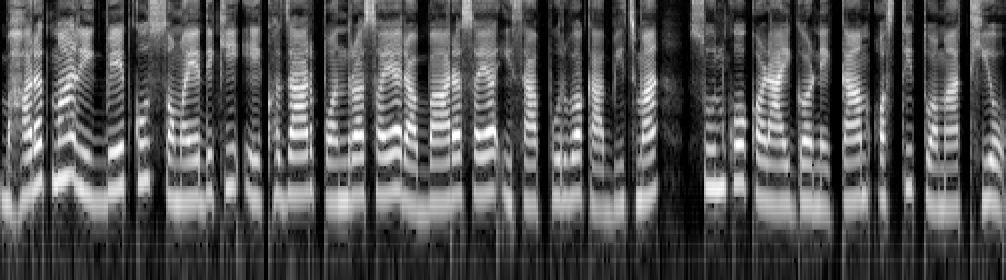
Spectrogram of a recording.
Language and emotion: Nepali, neutral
